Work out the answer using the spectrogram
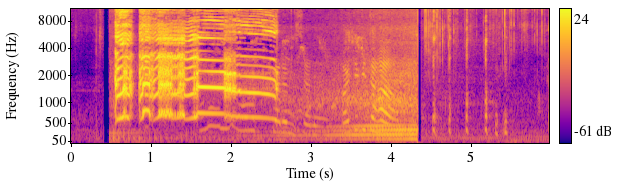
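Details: Rooster crowing on a farm: a loud, harsh, strongly harmonic cock-a-doodle-doo lasting about two seconds, breaking into a falling drawn-out ending, followed by lower buzzy sounds and then quiet clucking and clicks.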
